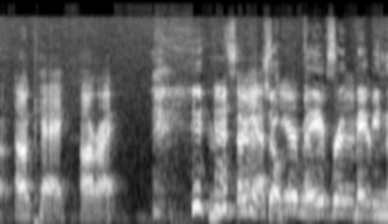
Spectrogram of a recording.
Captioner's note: laughter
